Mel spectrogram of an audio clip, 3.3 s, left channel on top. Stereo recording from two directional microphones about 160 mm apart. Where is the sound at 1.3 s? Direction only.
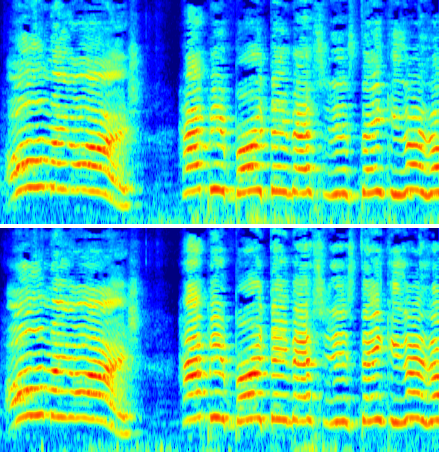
15° left (ahead or behind).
